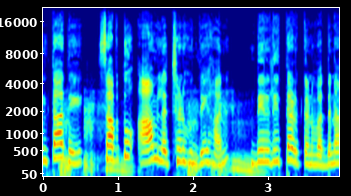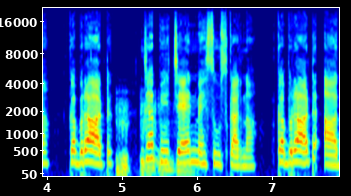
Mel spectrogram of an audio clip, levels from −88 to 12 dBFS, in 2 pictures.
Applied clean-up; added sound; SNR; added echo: neural mask model RNNoise.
